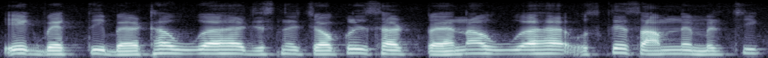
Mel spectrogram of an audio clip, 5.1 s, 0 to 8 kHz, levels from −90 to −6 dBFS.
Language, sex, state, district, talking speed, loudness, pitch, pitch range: Hindi, male, Jharkhand, Jamtara, 175 wpm, -18 LUFS, 150 Hz, 135-160 Hz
